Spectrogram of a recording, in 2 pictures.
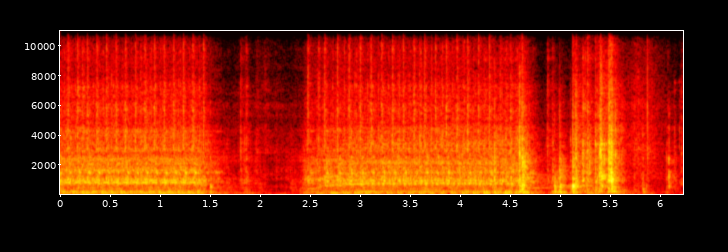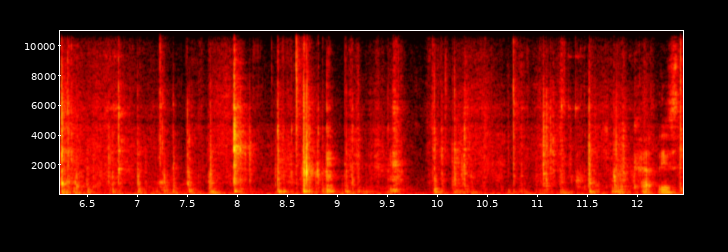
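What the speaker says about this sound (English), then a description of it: "So with this top stitch, I'm going to stitch at 1/8 seam allowance." A sewing machine runs in two sustained loud bursts while top stitching a lined cork dopp kit, followed by scattered clicks and handling noises as a person talks.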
